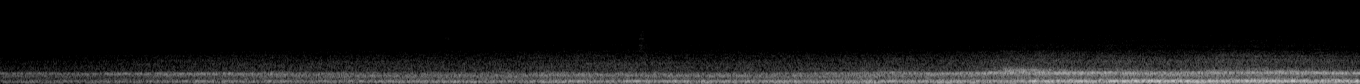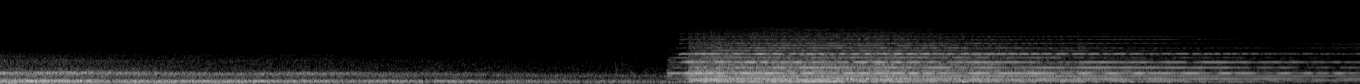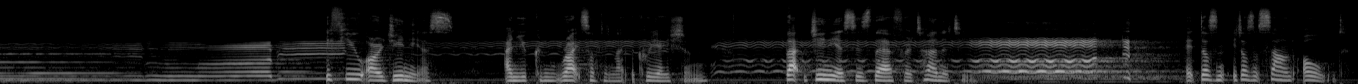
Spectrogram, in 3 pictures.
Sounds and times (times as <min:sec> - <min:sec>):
Music: 0:20.3 - 0:28.9
Speech: 0:30.4 - 0:37.0, 0:39.1 - 0:40.7.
